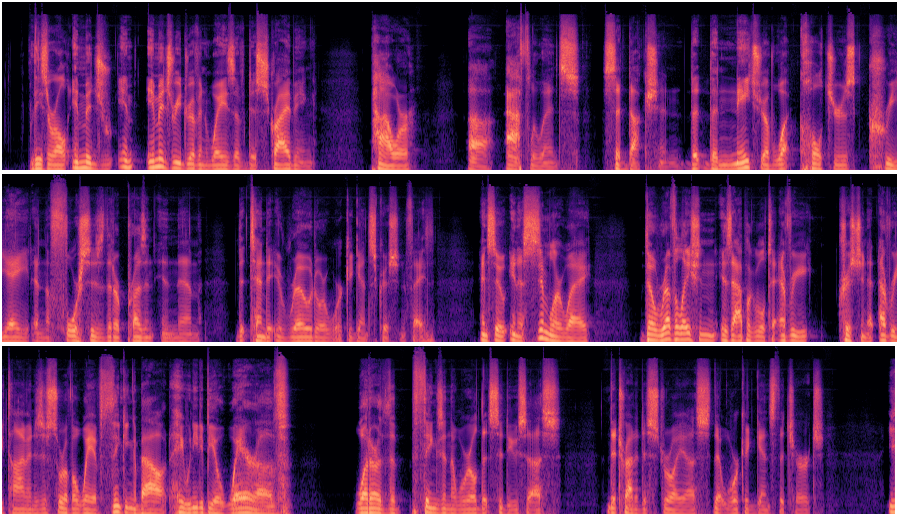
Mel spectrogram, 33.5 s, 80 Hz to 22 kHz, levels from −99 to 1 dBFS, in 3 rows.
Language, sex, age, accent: English, male, 30-49, American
